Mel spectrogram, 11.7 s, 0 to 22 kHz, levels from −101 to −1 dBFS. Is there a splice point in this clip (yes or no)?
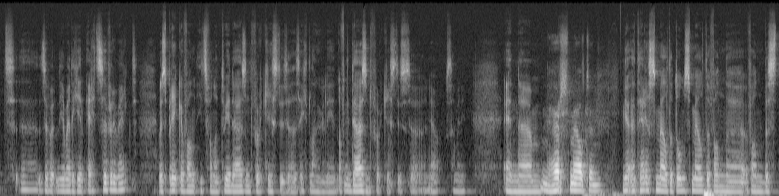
no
